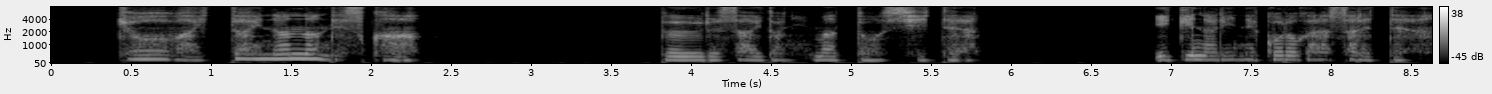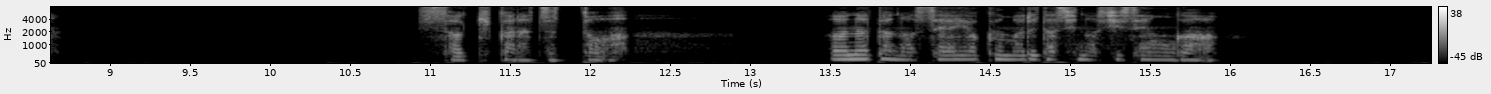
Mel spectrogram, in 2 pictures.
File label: ASMR; 水着姿のなつみに馬乗りセクハラマッサージ♪; 水泳部見学部を作ろう!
